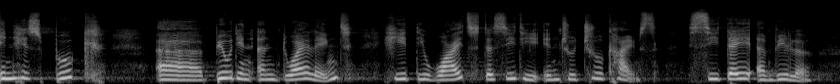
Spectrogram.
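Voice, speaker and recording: Speaking very slowly with a Chinese accent, a woman has a high pitch, a dark, mellow tone, and ordinary pitch variation. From southern China (Guangxi). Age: 40s. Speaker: architect. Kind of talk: lecture. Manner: halting.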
